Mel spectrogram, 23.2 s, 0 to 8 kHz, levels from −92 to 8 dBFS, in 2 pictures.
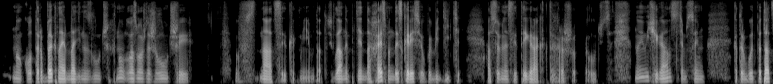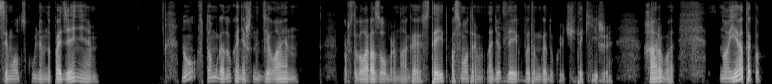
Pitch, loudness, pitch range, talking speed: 105 Hz, -28 LUFS, 100-110 Hz, 180 wpm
